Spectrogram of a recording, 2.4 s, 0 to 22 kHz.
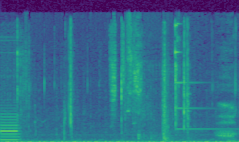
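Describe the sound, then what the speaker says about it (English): A car pulls up at home in The Sims 2, with a low steady engine rumble, a few short clicks and clatters of a door or keys on top, and a brief tone near the start. "Lucy's back home. Look at the car."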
